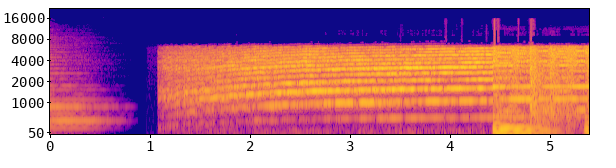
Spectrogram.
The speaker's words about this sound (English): The siren is sounding. The warning is here.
